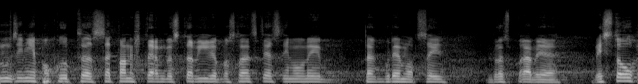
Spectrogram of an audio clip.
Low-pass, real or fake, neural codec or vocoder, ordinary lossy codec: 14.4 kHz; fake; codec, 32 kHz, 1.9 kbps, SNAC; MP3, 96 kbps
